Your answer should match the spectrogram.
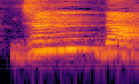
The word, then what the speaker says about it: झंडा: बिंदु अम का उच्चार अम की जो बिंदु हो हो है उसका मतलब आधा मा या आधा ना होता है इसका उच्चारण हम आधे मा या आधा ना का उच्चारण करने का के लिए करते हैं जैसे मैंने लिखा यहां अम की मात्रा झंडा ना का उच्चार आ रहा है झ ऐसे झ आधा न ड झंडा है ना तो इस ना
